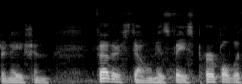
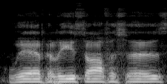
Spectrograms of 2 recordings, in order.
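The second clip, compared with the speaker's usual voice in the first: character voice; 5 semitones higher, 4 dB louder, slower than usual. A narrator's reading.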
